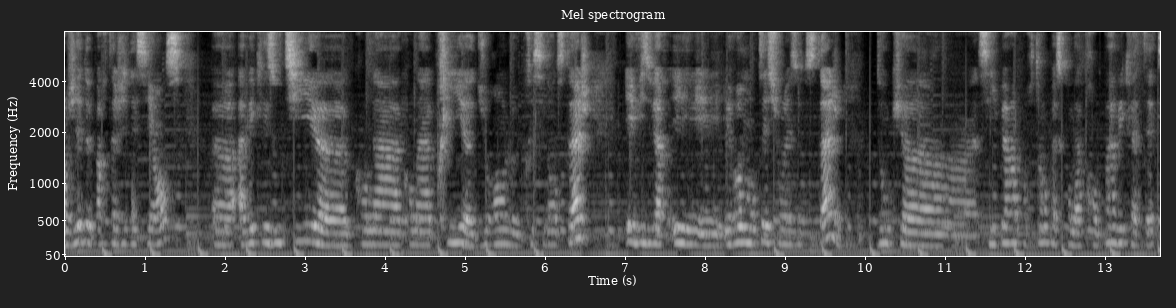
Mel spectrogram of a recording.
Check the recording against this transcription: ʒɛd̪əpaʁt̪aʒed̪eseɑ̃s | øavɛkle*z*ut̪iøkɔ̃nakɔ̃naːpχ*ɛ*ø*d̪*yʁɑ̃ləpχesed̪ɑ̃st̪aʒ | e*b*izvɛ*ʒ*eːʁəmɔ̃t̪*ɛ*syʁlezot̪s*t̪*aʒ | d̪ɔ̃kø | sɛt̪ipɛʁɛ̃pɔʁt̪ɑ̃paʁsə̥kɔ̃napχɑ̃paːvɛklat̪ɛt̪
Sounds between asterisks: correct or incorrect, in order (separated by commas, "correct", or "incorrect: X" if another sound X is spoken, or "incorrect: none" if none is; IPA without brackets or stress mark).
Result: correct, incorrect: i, correct, incorrect: v, incorrect: ʁ, incorrect: e, correct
